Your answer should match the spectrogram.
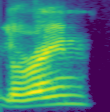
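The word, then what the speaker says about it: Laeran: are currently in above the planet Lorraine. Laren. I believe it's Laren. That's how it is in the audiobooks.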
